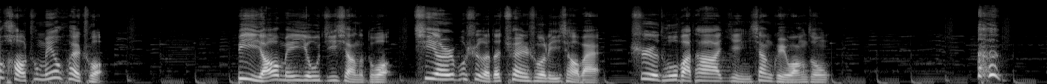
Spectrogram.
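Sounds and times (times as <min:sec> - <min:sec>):
speech: 0:00.0 - 0:01.4, 0:02.4 - 0:08.4, 0:09.8 - 0:10.2
single short cough: 0:09.8 - 0:10.2.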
